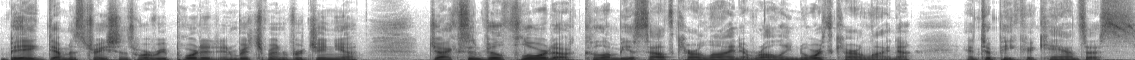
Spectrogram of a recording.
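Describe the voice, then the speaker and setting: Recorded very cleanly with a silent background, a man with a plain, everyday voice speaks at a medium pitch with fairly even intonation. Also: fairly quick pace. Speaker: podcast host reading news. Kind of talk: news reading of a published article, scripted read-aloud report. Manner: steady, formal, even newscaster delivery.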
